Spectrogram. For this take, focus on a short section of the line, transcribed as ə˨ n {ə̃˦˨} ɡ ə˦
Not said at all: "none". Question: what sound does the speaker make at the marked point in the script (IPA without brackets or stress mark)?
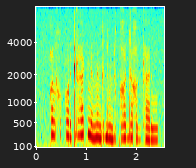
ə̃˦˨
